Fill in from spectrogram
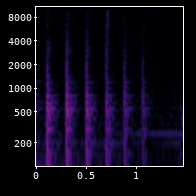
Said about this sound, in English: At 12:30 a.m. on a Friday morning, I was woken up by a series of knocks on my heavy wooden door.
